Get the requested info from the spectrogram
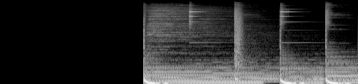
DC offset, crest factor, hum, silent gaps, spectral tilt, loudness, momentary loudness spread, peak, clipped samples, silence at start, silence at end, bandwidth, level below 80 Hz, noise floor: under 0.1%; 12 dB; none; none; -6 dB/octave; -13 LUFS; 4 LU; 0 dBFS; under 0.1%; 1.45 s; 0 s; 18.5 kHz; -16 dBFS; -83 dBFS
